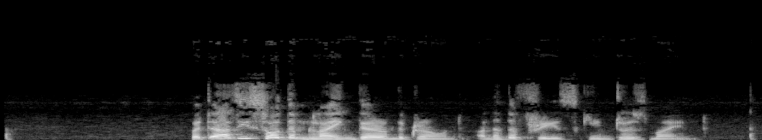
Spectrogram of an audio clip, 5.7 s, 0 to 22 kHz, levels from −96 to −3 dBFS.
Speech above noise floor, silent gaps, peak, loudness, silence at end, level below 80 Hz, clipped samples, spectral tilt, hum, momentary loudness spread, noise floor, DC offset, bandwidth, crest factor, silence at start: 46 dB; none; -2 dBFS; -19 LUFS; 0.05 s; -62 dBFS; under 0.1%; -5.5 dB/octave; none; 12 LU; -65 dBFS; under 0.1%; 9.2 kHz; 18 dB; 0.05 s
